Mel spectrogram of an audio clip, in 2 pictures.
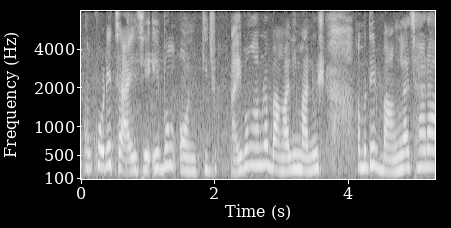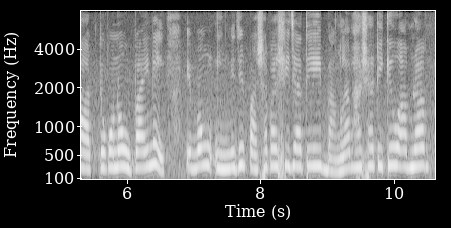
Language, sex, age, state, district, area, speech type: Bengali, female, 18-30, West Bengal, Bankura, urban, spontaneous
